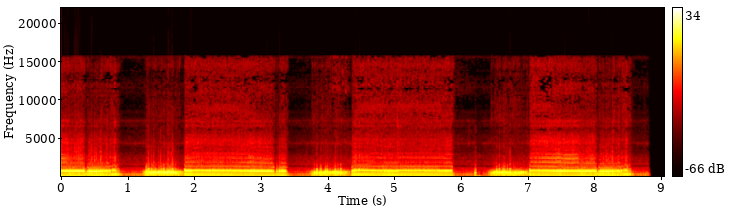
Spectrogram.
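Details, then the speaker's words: Asthmatic lung sounds on a stethoscope, contrasted with normal lung sounds near the bases: loud musical wheezes repeating with each breath, mostly and longest during expiration. "now here are asthmatic lung sounds notice that most of them occur in the expiration"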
